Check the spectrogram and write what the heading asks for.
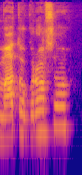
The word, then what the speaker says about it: Mato Grosso: I was in Mato Grosso. I was all over the country, really. Paraty. What were you doing? Mato Grosso? What is it called? Mato Grosso? Yeah, that's perfect.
